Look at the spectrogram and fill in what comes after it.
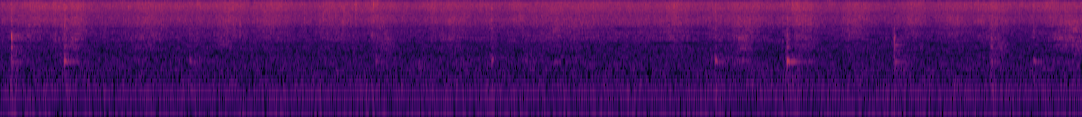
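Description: Diced chicken, onions and celery sautéing in butter in a pan: a steady sizzle, with light scrapes and taps of a wooden spoon stirring.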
